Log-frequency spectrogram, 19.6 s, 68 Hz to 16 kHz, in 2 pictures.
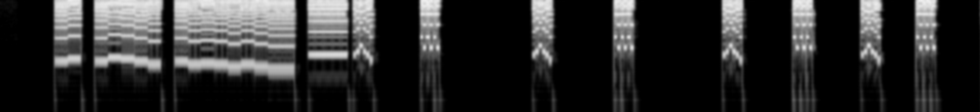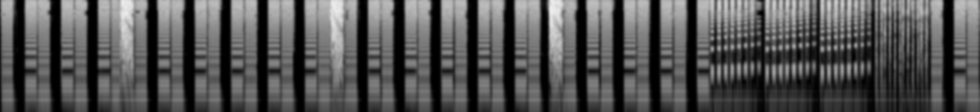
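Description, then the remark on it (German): Bright, beepy chiptune start music from an Atari 2600 video game, starting with rapid descending tones, then staccato blips separated by silences, before a fast, buzzy repeating tune takes over. Loud and clear, no voices. “Und jetzt mal die Startmusik, dann gehen wir auf die Lianen-Stage, auf die Krokodil-Stage, auf die Felsen und dann auf die Kannibalen- bzw.”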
